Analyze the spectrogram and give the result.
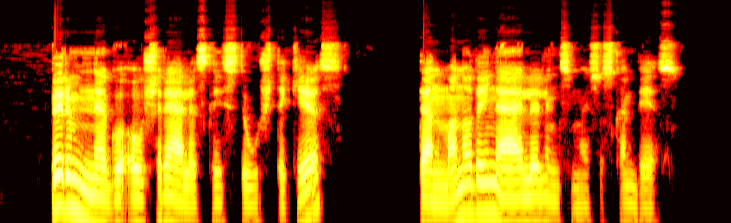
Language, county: Lithuanian, Kaunas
